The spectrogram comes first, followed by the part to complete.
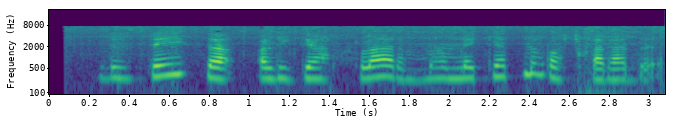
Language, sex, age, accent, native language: Uzbek, female, 18-24, Surxondaryo, Uzbek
